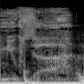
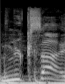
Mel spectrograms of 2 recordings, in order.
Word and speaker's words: Muxxa: Ok, la prononciation c'était pas top, mais tu viens de massacrer la prononciation de mon nom. On peut dire qu'on est à un partout. C'est DJ Muxa. Muxa et pas Musca.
